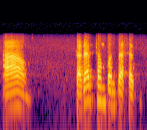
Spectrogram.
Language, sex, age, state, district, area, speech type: Sanskrit, male, 30-45, West Bengal, North 24 Parganas, urban, conversation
